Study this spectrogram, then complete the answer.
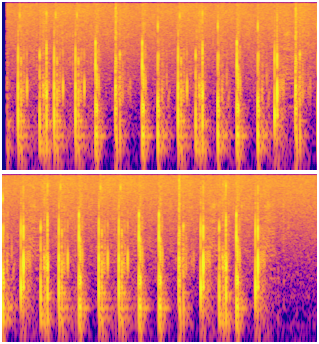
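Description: Footsteps thud quickly and steadily on wooden boards.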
